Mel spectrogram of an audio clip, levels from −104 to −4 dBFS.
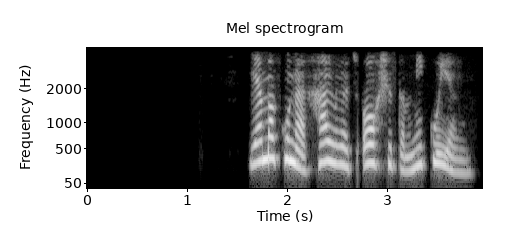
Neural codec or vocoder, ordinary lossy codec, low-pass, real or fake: none; AAC, 32 kbps; 3.6 kHz; real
